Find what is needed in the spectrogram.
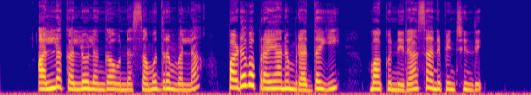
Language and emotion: Telugu, sad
